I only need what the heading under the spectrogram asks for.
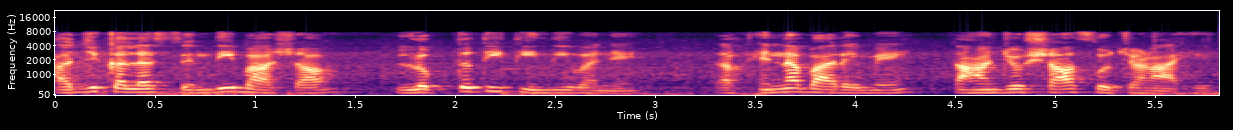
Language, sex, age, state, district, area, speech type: Sindhi, female, 30-45, Madhya Pradesh, Katni, urban, spontaneous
